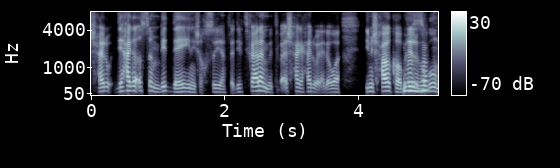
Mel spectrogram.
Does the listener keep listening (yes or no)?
no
